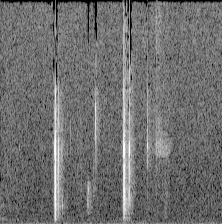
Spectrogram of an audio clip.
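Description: Sea grapes and flying fish roe popping between the teeth as they are chewed: a few sharp, crisp pops, the loudest about half a second in and just past a second, with fainter ones between.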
